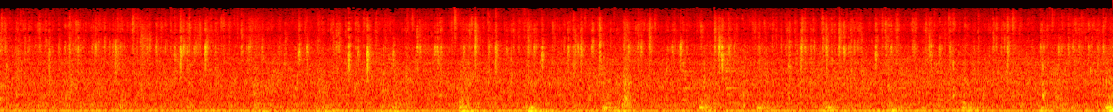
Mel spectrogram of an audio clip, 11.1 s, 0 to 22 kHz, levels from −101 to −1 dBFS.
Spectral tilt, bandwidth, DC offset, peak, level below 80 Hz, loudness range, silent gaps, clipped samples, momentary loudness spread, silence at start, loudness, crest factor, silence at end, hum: -2 dB/octave; 16.5 kHz; 0.2%; -12 dBFS; -42 dBFS; 1 LU; none; under 0.1%; 5 LU; 0 s; -33 LUFS; 24 dB; 0 s; none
